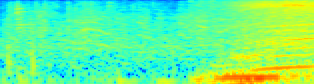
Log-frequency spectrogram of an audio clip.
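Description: A motorcycle engine starts and idles with a low rumble.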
